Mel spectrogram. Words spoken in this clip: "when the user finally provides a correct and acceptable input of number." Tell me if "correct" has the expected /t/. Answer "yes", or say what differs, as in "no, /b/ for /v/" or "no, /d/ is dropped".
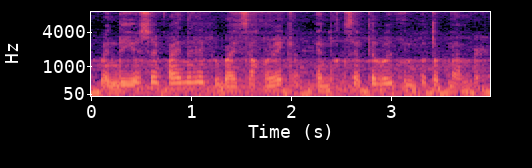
no, /t/ is dropped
